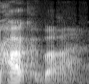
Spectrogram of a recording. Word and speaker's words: Hakuba: about to head to hakuba uh or hakuba is probably the more accurate pronunciation apparently this weekend the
